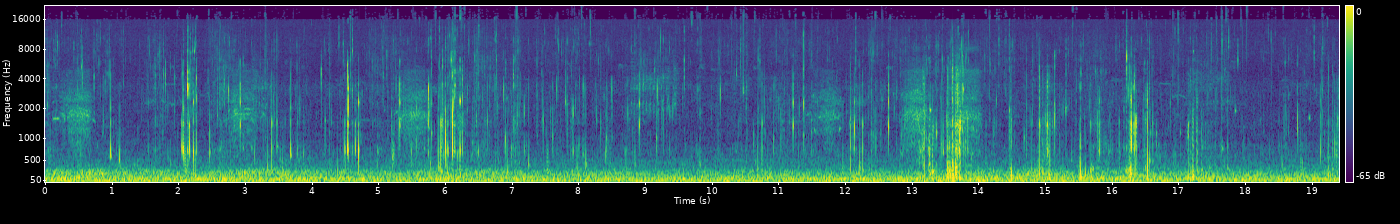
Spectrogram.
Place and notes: Bernières-sur-Seine, France - Blowing bank
On the Seine bank, there's a little hole in the ground. With waves, curiously the hole is blowing. It's like it were alive.
21 September 2016, 09:00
